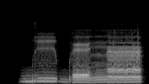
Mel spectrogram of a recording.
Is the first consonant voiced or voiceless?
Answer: voiced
